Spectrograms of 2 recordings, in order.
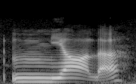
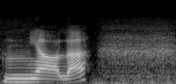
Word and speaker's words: nyala: between male and female Nala and for new viewers that is spelled n y a o a Nala the male are large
